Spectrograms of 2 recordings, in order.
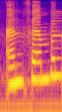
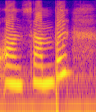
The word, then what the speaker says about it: ensemble: ensemble नहीं कहेंगे इसको, ensemble प्रोनाउंस करते हैं, बिकॉज यहाँ पे लिखा भी है ensemble प्रोनाउंस।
